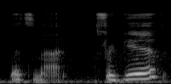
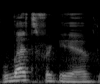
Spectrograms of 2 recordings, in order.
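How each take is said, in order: First: "let's not forgive" said slowly and loudly, rising on "forgive"; slip of the tongue. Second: "let's forgive" firm and loud, stress on "let's"; self-correction. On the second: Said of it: "Let's, yes". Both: Real, not acted.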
